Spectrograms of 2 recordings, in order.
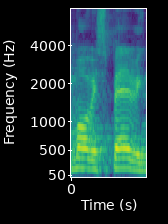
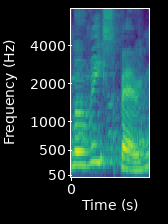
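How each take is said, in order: First: The first name is said the English way. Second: The first name is said the American way. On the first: "So I say Morris Baring" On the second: "In America, it's Maurice"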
